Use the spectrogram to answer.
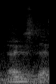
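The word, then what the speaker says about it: Agnus Dei: One of those songs was a song called Agnes Day. Mm-hmm. Am I pronouncing that right? Yep. Agnes Day.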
